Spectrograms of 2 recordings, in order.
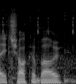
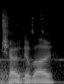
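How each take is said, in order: First: The first syllable does not sound like 'choke'. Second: The first syllable sounds like the word 'choke'. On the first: The speaker calls it right. "as I prefer to say" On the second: The speaker calls it wrong. "Don't like choke"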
